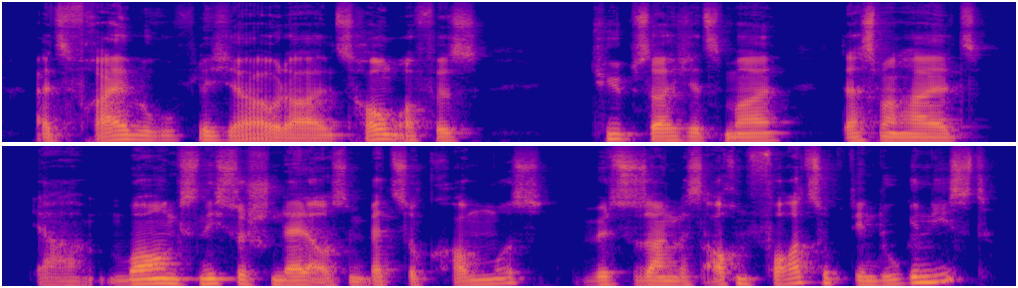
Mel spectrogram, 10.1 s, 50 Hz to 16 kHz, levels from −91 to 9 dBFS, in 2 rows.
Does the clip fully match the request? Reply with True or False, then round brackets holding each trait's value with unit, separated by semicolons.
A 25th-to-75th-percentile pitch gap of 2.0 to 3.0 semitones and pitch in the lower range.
False (4.0 semitones; 100 Hz)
